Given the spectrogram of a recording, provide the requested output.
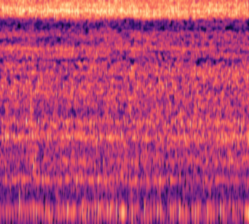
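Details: Carbureted car engine after tuning, intake port opened: low, uneven idle that stumbles and shakes; the port had given weak vacuum reaction and was found clogged, and the opening acts as an unmetered vacuum leak.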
